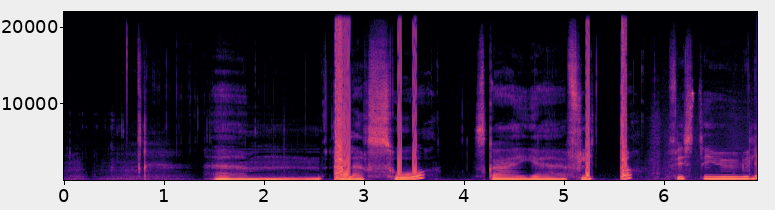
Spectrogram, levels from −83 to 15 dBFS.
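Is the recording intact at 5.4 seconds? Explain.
No. Integer overflow runs from 5.23 to 5.63 s, covering that moment. The speech is driven about 4 dB past the integer limit, and instead of being held there, each peak wraps around to the opposite sign. That produces violent cracks on the loud parts, far harsher than ordinary clipping.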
